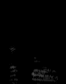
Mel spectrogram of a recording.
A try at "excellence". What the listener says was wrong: Excellence. I'm sorry, one more time.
